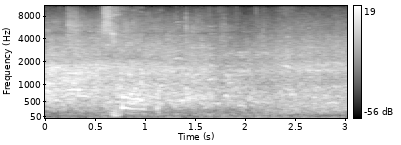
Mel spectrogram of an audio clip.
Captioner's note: whispers; laughter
